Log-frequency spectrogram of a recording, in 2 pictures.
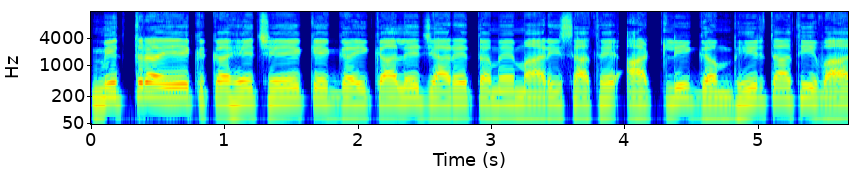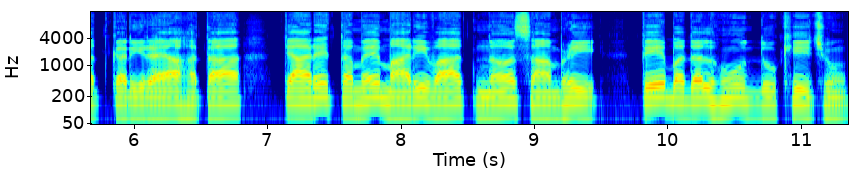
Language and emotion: Gujarati, sad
